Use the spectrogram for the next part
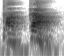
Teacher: la fuerza de voz está en la última sílaba. Yo no digo acá, sino acá. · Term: aguda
